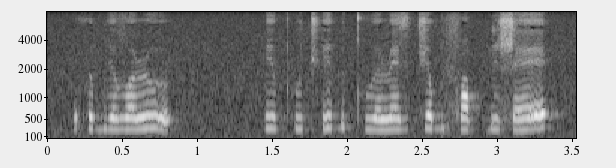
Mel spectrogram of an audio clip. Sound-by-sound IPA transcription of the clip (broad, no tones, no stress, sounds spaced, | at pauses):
θ ə b ɪ ə̯ v ʌ ɹ ʊ | ɪ ə̯ kʷʰ i t͡ʃʼ ɪ ɓ ɪ kʷʰ ɪ ə̯ ɹ ɛ z t͡ʃ ʌ b i f ɑ p ɓ i ʂ ɛ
